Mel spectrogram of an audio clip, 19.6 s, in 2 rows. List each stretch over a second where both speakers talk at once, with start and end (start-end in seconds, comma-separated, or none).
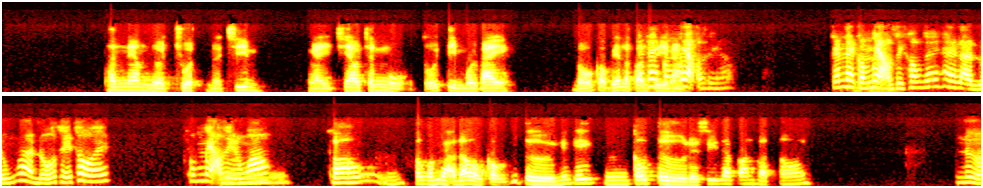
none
